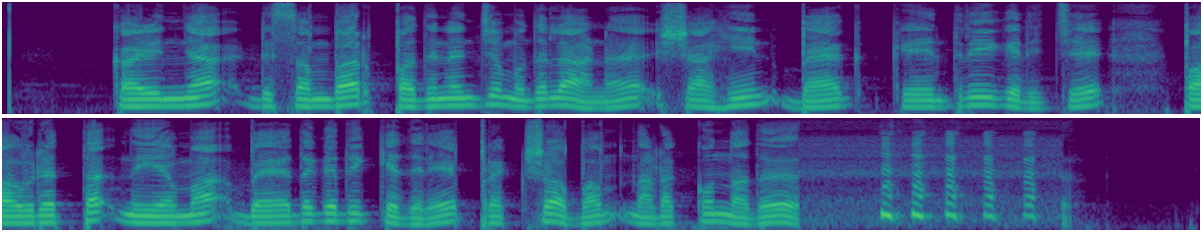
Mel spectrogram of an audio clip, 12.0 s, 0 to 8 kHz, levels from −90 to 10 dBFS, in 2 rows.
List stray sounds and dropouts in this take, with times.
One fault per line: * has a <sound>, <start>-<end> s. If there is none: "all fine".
* has a laugh, 10.4-11.2 s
